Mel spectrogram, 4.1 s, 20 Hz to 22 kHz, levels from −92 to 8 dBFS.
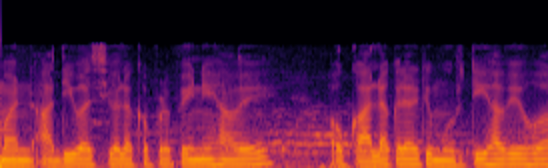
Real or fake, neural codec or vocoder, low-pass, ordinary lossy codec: real; none; 7.2 kHz; none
